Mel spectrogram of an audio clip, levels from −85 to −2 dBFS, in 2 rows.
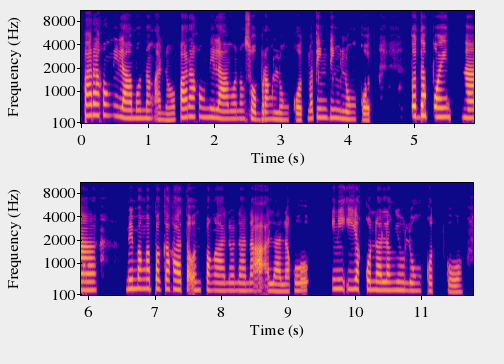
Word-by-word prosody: para 315 0 +4
akong 315 -1 -1
nilamon 230 -4 +1
ng 225 -1 -4
ano 185 0 -6
para 255 +5 +4
akong 270 -2 -4
nilamon 220 -3 0
nung 220 - -6
sobrang 205 -1 -1
lungkot, 185 -2 -3
matinding 240 0 -4
lungkot 200 -3 -2 0.6
to 290 - +9
the 295 +1 +8
point 265 -2 +3 0.2
na 235 -1 +6 0.4
may 270 +1 +1
mga 275 0 +2
pagkakataon 255 -3 +1
pa 235 - 0
nga 220 -1 0
no'n 220 0 -8
na 220 -1 -4
naalala 205 -2 0
ko, 215 - -3 0.3
iniiyak 270 -1 -2
ko 250 -1 0
na 235 - +1
lang 230 0 -2
yung 230 -1 -4
lungkot 215 -1 -7
ko. 180 -1 -6
235 Hz, 170 wpm, -22 LUFS, 215-265 Hz, 0.6 s, to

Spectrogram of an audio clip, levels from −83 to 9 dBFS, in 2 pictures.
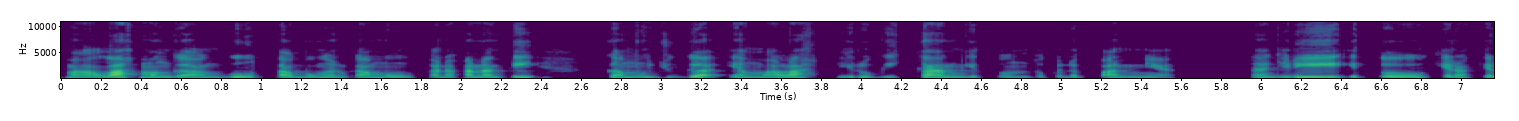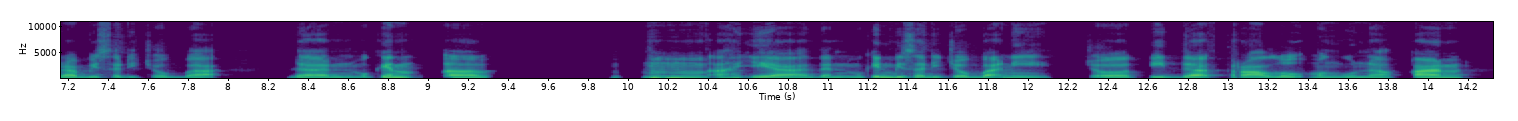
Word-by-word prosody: malah - - +5
mengganggu 115 - -2
tabungan 115 -2 -3
kamu. 120 -1 -3
Karena 115 -1 -4
kan - - +3
nanti 185 +10 -2 0.3
kamu 130 -1 -2
juga 120 +9 0
yang 125 - -4
malah 150 +7 +1
dirugikan 130 +3 -1
gitu, 105 - -14
untuk 100 - -17
ke - - -15
depannya. 100 -1 -6 0.4
Nah, 120 - -4
jadi 160 +7 +4
itu 125 -4 -2
kira-kira 125 +3 -1
bisa 120 -2 -5
dicoba 110 0 -2 0.4
dan 130 0 +2
mungkin, 205 - +3 0.2
eee 155 0 +5 0.8
mhm, 170 -3 +1
ah 140 -2 0
iya, 130 -4 +4
dan 125 +1 -4
mungkin 190 +9 +2
bisa 155 -2 +1
dicoba 140 +1 +1
nih, 130 -7 -4 0.2
co 135 0 +1
tidak 150 +2 +2
terlalu 140 +5 +3
menggunakan, 130 +7 +3
130 Hz, 155 wpm, -24 LUFS, 115-150 Hz, 0.8 s, malah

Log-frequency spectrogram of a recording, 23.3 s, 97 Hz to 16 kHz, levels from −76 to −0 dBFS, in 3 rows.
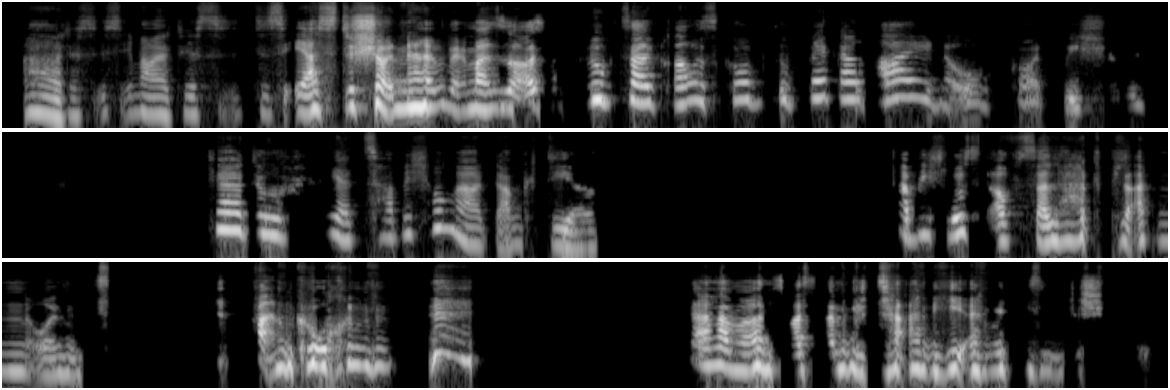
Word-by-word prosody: Ah, 180 -4 -4
das 160 +2 -16
ist 175 - -17
immer 175 0 -7
das 175 +1 -16
das 180 -2 -10
Erste 195 +4 +2
schon, 230 - +9
ne? 230 +1 +7
Wenn 200 -3 -4
man 215 -1 +5
so 220 0 +1
ausm 220 +3 +2 0.2
Flugzeug 295 -2 +3
rauskommt, 280 +2 -3
zum 300 -4 -10
Bäcker 325 -1 -2
rein. 320 -5 -3
Oh 235 - -13
Gott, - - -15
wie - - -10
schön. 390 -10 -21 1.6
Tja, 310 -1 +4
du, 255 -3 -2 0.3
jetzt 215 -6 -8
habe 225 +2 -13
ich 260 - -14
Hunger, 310 - -4
dank 170 0 -11
dir. 150 -4 -7 2.0
Da 235 - +3
habe 240 +2 -10
ich 245 -1 -11
Lust 255 +2 -2
auf 195 +1 -1
Salatplatten 195 +1 -4
und 170 -1 -10 1.1
Pfannkuchen. 240 +1 +3 2.0
Da - - +4
haben 240 -5 +6
wir 200 - +2
uns 215 -3 +3
was 190 0 +2
angetan 210 0 0
hier 200 +1 0
mit 210 0 -5
diesem 195 -3 -14
Gesprä 480 - -9
220 Hz, 125 wpm, -22 LUFS, 190-265 Hz, 2.0 s, schon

